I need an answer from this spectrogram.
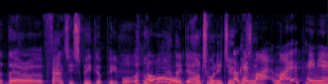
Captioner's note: laughter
